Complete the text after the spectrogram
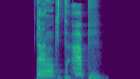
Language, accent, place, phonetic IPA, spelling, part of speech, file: German, Germany, Berlin, [ˌdaŋkt ˈap], dankt ab, verb, De-dankt ab.ogg
- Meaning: inflection of abdanken: 1. third-person singular present 2. second-person plural present 3. plural imperative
